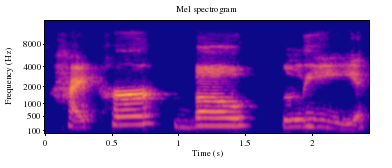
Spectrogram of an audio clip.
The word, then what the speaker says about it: hyperbole: term is hyperbole and I know it looks like hyperbole it's not it's hyper beau Lee make sure you say that EEE sound at the end hyperbole okay so hyperbole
